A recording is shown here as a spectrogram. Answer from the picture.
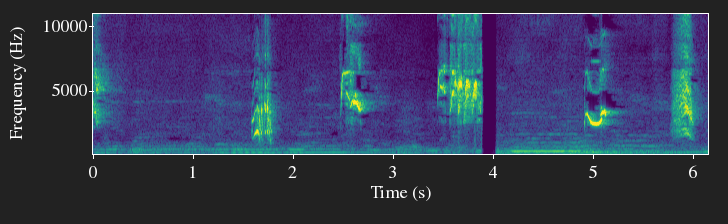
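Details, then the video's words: Copsychus saularis, the magpie robin or kacer, giving spaced whistles and harsh notes: a descending stroke, a clipped upslur, a brief buzzy trill, a looped whistle, and a final sharp note, with steady hum behind. "Copsychus saularis bird sounds | magpie robin"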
